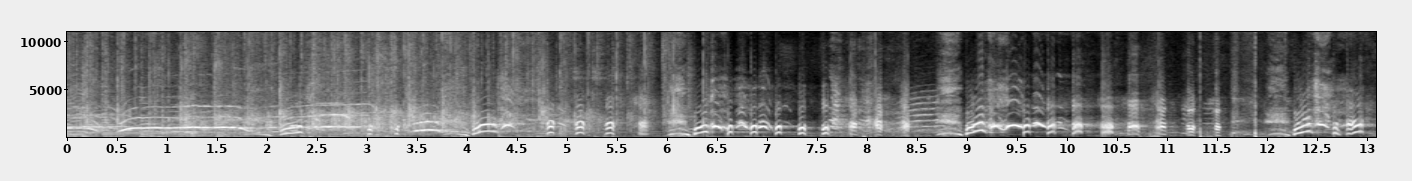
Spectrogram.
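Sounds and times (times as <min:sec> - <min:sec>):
man laughing hard: 0:03.0 - 0:13.0.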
